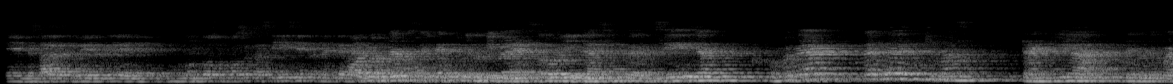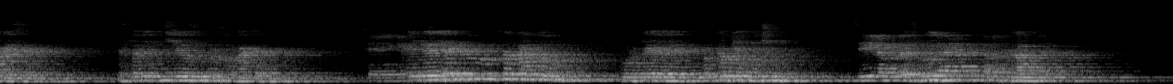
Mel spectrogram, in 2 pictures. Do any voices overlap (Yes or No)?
Yes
